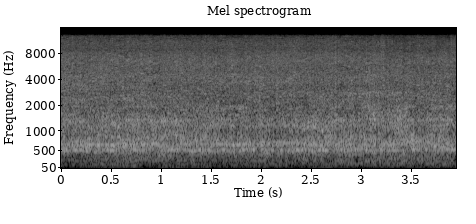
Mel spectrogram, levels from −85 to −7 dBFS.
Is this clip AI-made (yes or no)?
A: yes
